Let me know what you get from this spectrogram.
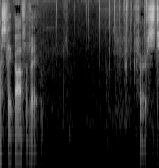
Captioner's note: really long pause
